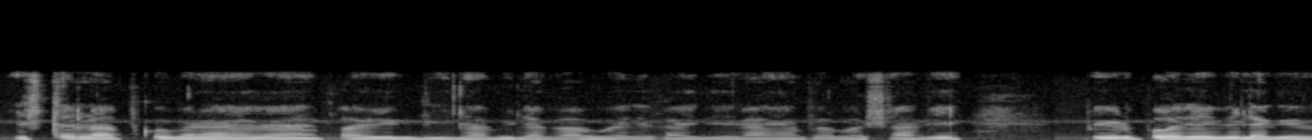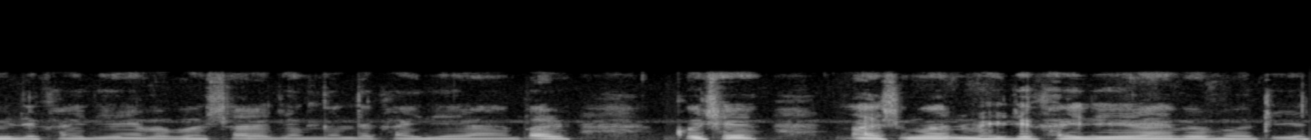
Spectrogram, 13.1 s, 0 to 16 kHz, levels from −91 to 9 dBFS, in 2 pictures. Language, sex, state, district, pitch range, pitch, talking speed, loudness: Hindi, male, Chhattisgarh, Korba, 150-155 Hz, 150 Hz, 215 wpm, -18 LUFS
